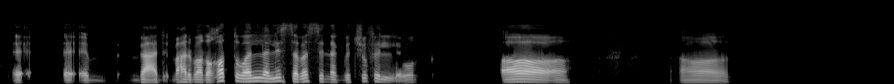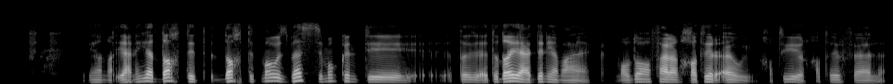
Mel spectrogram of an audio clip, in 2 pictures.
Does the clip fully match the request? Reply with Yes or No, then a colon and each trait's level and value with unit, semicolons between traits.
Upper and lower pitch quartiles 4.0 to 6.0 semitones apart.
Yes: average, 5.0 semitones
